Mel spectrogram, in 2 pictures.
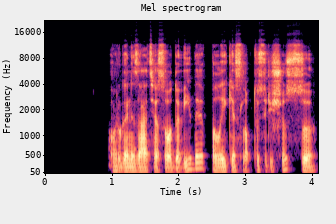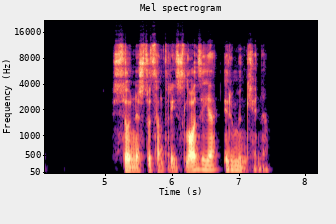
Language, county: Lithuanian, Vilnius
